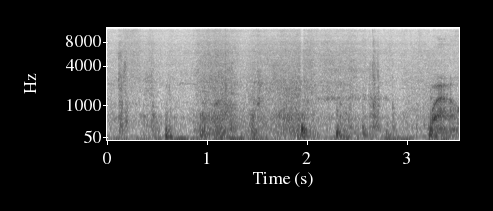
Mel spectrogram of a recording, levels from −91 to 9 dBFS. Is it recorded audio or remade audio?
remade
